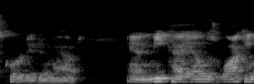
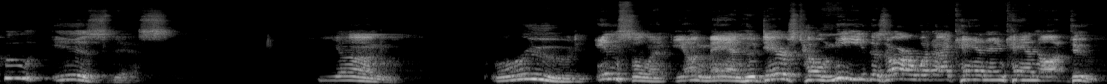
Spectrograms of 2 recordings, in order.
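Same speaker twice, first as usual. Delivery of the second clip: indignant Tsar; 7 semitones higher, 7 dB louder, slower than usual. Acted. Tsar insulted by outburst.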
